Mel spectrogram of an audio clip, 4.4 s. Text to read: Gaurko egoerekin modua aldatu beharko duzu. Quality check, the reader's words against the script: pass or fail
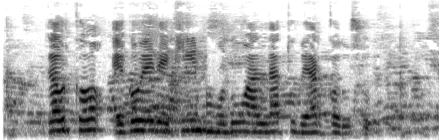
pass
